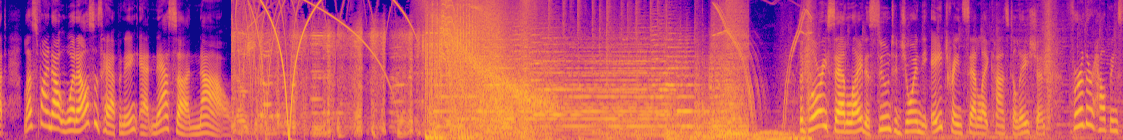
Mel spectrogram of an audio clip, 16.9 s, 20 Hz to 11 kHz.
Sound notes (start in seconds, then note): 3.4 sound Effects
